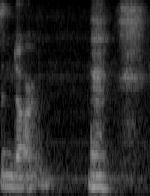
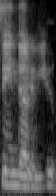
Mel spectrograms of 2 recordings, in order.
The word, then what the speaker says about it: Sindarin: It's also it's not pronounced Sindarin. It's Sindarin.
